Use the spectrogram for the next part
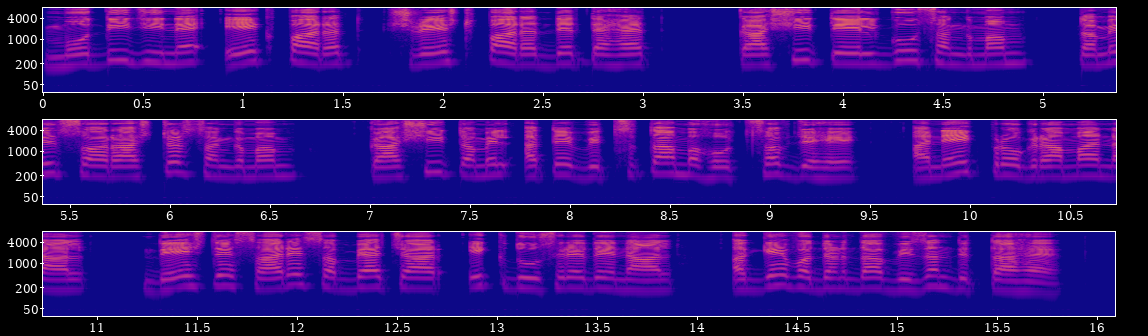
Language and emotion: Punjabi, neutral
